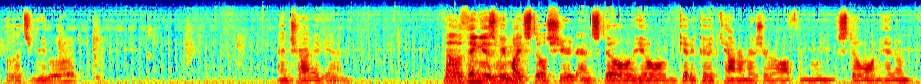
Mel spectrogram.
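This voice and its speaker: A man talks through his gameplay in a relaxed, friendly way at an ordinary mid pitch. Faint background noise sits under his voice. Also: moderate pace, long pauses, rough recording. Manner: easygoing, narrates his play, laughs easily. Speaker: livestream presenter demoing a game. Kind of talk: live gameplay commentary. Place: studio office.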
